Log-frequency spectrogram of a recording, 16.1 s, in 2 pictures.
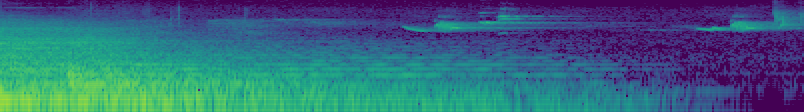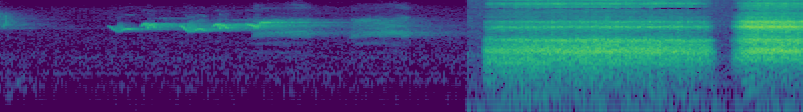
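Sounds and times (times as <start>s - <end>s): birds chirping: 4.0s - 8.3s, 12.9s - 16.0s.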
